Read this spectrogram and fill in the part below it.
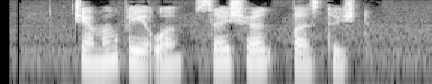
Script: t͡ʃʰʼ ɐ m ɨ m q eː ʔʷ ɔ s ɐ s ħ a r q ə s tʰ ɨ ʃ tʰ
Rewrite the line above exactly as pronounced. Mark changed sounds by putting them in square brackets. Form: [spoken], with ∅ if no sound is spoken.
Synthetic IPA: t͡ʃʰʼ ɐ m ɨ m q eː ʔʷ ɔ s ɐ [ʃ] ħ [ɐ] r q [ɐ] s tʰ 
